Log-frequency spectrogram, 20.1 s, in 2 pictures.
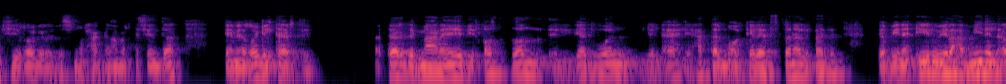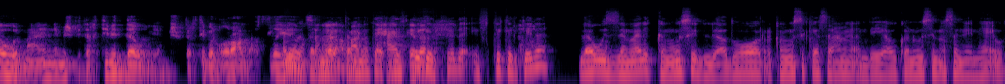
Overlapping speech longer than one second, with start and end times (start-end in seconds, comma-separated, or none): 12.9-14.4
